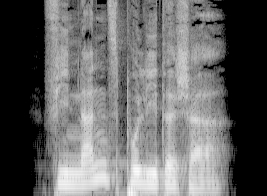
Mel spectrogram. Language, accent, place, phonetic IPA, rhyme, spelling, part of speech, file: German, Germany, Berlin, [fiˈnant͡spoˌliːtɪʃɐ], -ant͡spoliːtɪʃɐ, finanzpolitischer, adjective, De-finanzpolitischer.ogg
- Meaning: inflection of finanzpolitisch: 1. strong/mixed nominative masculine singular 2. strong genitive/dative feminine singular 3. strong genitive plural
